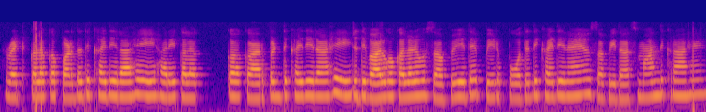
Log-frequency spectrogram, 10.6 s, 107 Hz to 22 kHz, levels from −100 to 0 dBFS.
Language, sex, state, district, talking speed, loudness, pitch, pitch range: Hindi, female, Chhattisgarh, Balrampur, 200 wpm, -29 LUFS, 230 Hz, 220-235 Hz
